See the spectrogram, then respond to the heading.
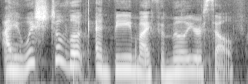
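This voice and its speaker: Lively, happy young bride played by a woman. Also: on the high side, moderate pace, noisy background, natural voice. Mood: happy, assured.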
